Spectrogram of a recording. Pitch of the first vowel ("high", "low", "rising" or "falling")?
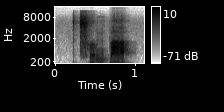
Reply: low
